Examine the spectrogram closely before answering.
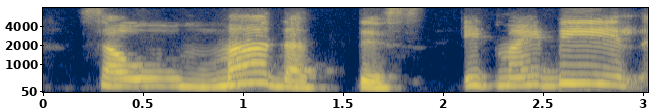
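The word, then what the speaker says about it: Saumadatti: So I heard it as Saum Dattis, but it is Sauma Dattis. It might be like that in Hindi. I don't know Hindi, so just saying Sauma Dattis.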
